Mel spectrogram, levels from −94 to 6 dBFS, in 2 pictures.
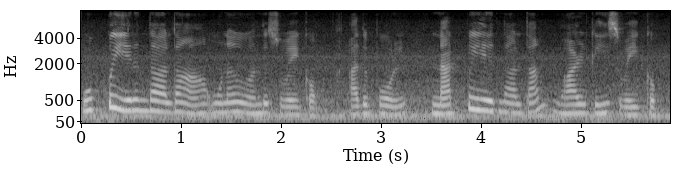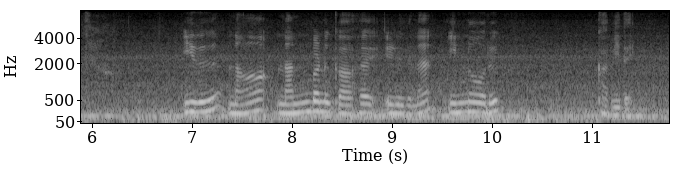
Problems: constant background noise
